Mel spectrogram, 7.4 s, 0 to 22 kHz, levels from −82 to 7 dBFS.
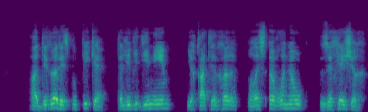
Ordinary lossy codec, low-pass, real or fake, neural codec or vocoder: AAC, 32 kbps; 9.9 kHz; fake; codec, 24 kHz, 0.9 kbps, WavTokenizer, small release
